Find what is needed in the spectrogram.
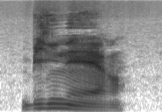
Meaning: bilinear
- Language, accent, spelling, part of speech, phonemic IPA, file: French, France, bilinéaire, adjective, /bi.li.ne.ɛʁ/, LL-Q150 (fra)-bilinéaire.wav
